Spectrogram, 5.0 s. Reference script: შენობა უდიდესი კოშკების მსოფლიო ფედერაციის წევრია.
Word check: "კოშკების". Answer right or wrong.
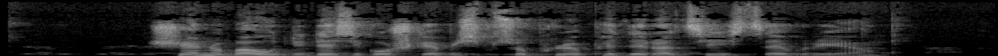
right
